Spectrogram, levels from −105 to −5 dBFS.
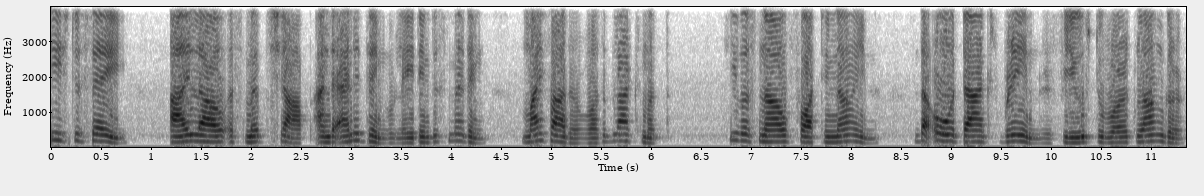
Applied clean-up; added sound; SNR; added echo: none; none; none; none.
